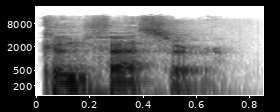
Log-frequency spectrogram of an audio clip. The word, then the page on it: confessor: American English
